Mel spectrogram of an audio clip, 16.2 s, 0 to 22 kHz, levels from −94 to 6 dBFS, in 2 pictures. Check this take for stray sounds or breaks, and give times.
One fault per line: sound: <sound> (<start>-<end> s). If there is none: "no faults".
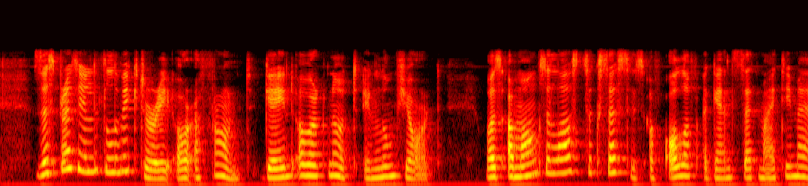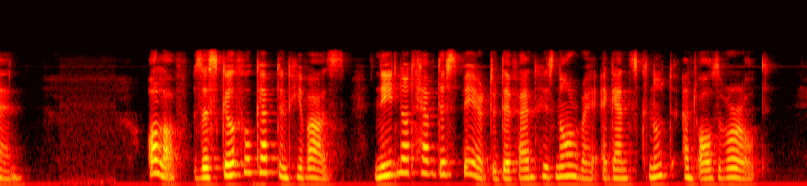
no faults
